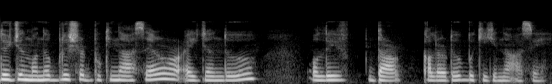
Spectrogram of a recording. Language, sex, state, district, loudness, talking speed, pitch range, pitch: Nagamese, female, Nagaland, Kohima, -17 LUFS, 185 wpm, 190-215 Hz, 200 Hz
